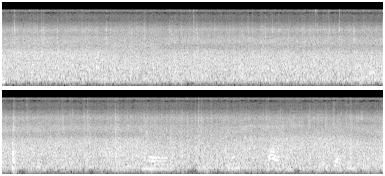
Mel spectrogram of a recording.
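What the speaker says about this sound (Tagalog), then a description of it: "Malakas na kasi yung ulan." Heavy rain falls steadily throughout, a dense constant hiss of drops on surfaces, with faint voices and brief small sounds in the background.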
